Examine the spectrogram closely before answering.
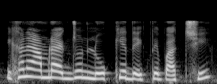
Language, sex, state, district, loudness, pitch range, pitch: Bengali, female, West Bengal, Cooch Behar, -12 LUFS, 260-315 Hz, 285 Hz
